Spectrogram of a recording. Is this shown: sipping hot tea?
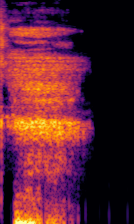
yes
